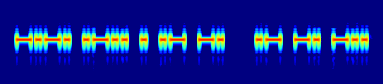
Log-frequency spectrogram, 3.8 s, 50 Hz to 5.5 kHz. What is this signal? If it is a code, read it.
Morse code, heard as a keyed tone, about 25 wpm, 600 Hz. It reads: CLEAN AND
